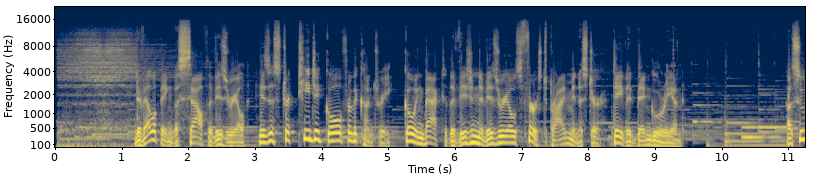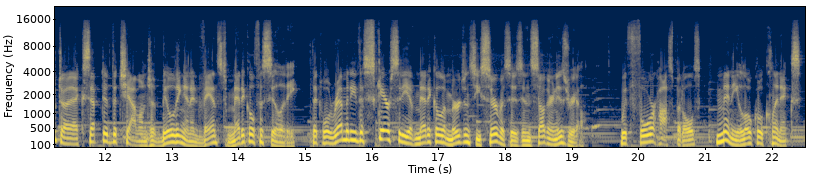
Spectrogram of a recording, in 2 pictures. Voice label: english american promos

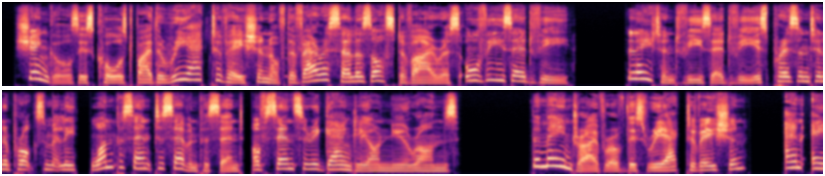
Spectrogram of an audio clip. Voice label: english british medical narration

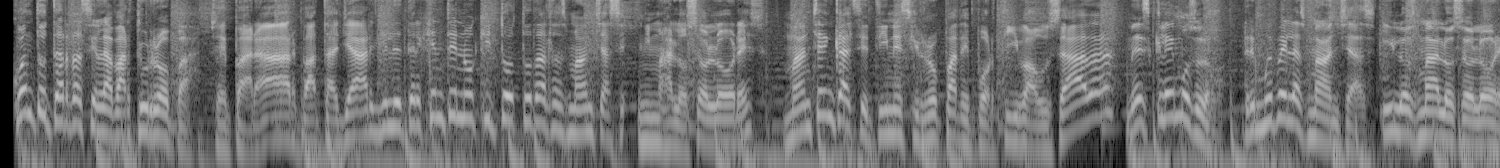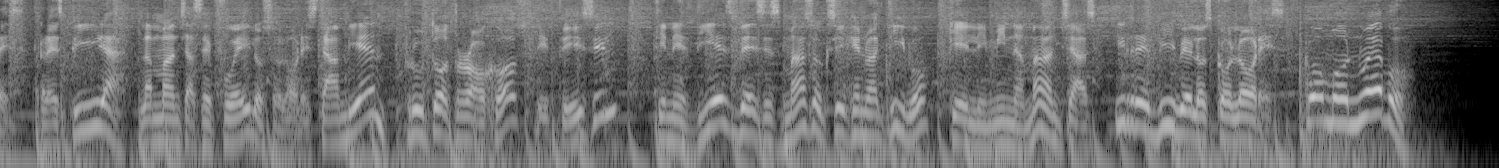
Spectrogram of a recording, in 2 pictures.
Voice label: Spanish Latin American e-learning

